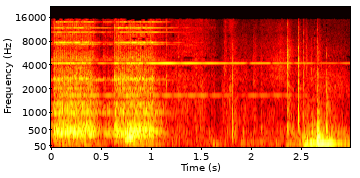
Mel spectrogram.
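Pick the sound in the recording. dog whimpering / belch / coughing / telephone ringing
telephone ringing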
